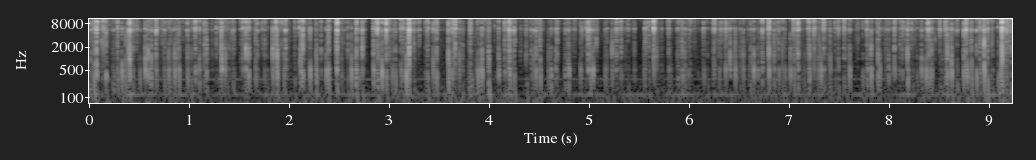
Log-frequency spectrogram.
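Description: A small, solid white polystyrene foam ball held in the hands is tapped and scratched rapidly with long red acrylic nails. The result is a dense, continuous stream of dry, bright clicks and scratchy rasps, with very little low end and no ring after each hit.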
